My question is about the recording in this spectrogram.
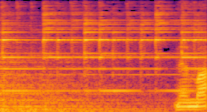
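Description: Dinner bell ringing, struck rapidly and repeatedly with a bright metallic ring. A narrator's voice comes in near the end.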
